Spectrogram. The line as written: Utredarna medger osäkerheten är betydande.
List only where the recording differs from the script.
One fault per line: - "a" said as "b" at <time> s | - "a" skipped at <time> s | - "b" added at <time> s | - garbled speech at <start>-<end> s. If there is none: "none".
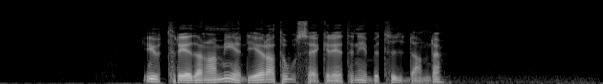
- "att" added at 2.6 s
